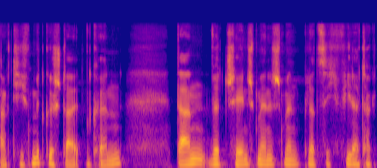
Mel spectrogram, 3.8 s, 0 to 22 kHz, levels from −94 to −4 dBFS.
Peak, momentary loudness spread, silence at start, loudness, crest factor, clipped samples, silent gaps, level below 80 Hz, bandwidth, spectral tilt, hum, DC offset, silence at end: -8 dBFS; 10 LU; 0 s; -26 LUFS; 20 dB; under 0.1%; none; -52 dBFS; 12 kHz; -4.5 dB/octave; none; under 0.1%; 0.05 s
